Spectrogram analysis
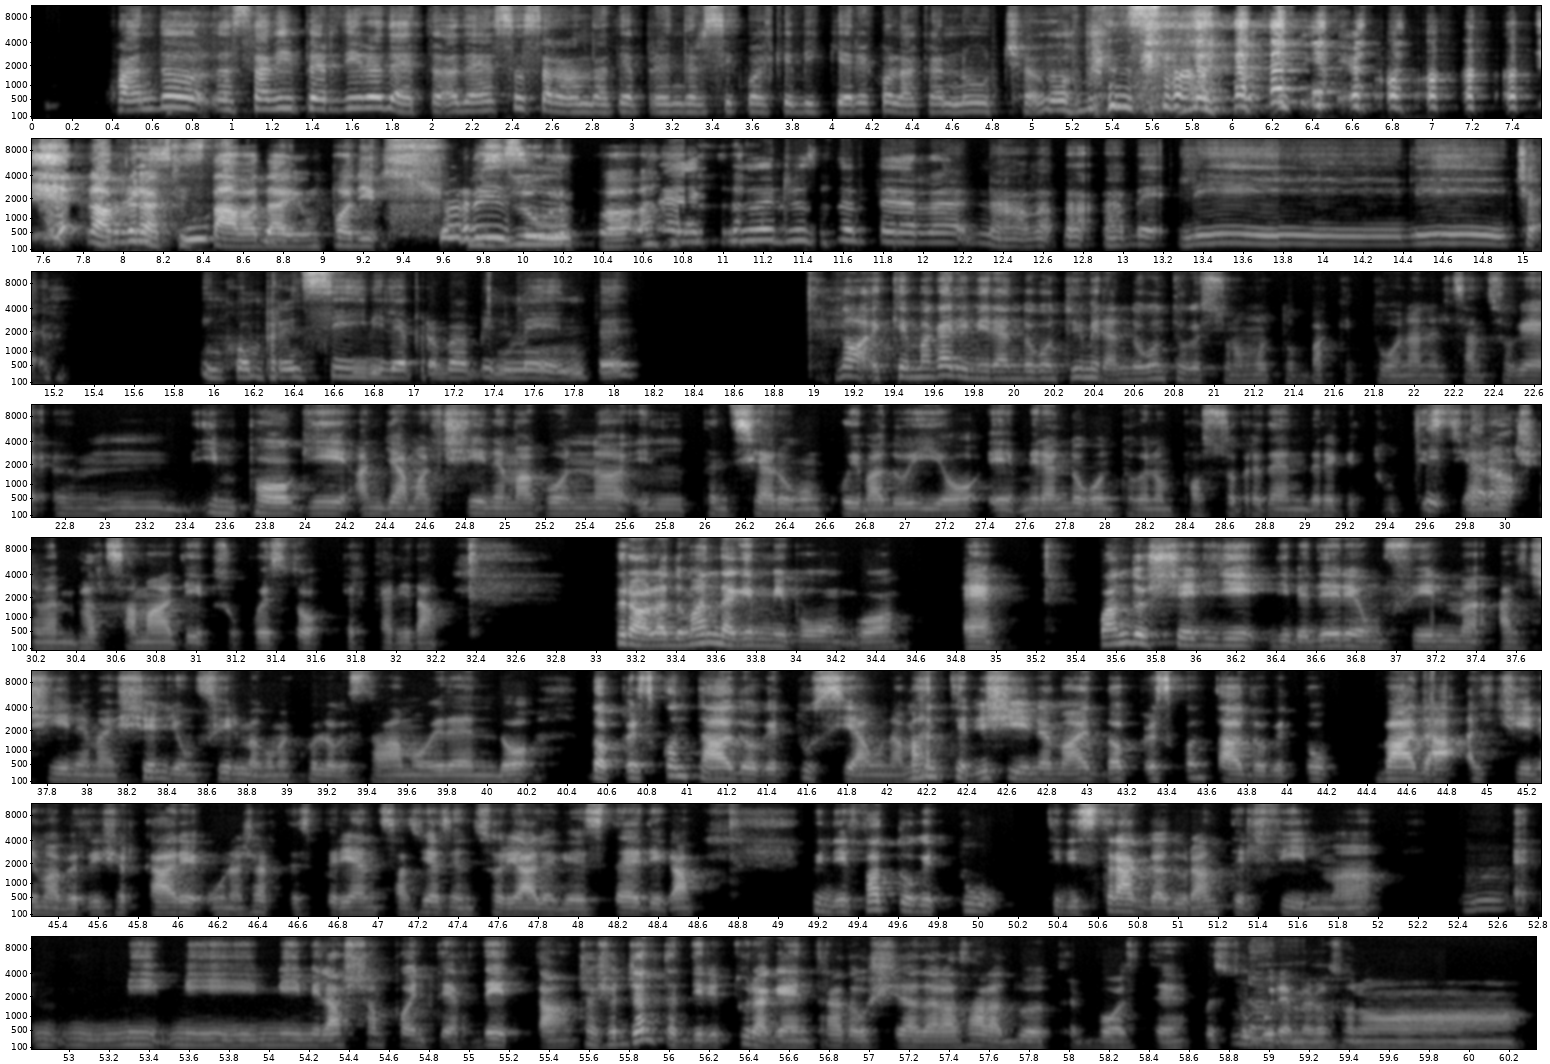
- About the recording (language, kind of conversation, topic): Italian, podcast, Che cosa cambia nell’esperienza di visione quando guardi un film al cinema?
- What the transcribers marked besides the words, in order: other background noise; laugh; laughing while speaking: "No"; laughing while speaking: "l'ho pensato io"; other noise; chuckle; in English: "slurp"; chuckle; "cioè" said as "ceh"; tapping; laughing while speaking: "amante"; "Cioè" said as "ceh"; drawn out: "sono"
